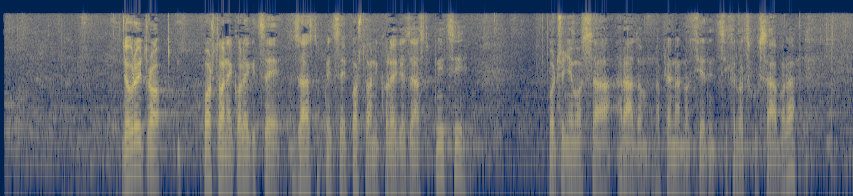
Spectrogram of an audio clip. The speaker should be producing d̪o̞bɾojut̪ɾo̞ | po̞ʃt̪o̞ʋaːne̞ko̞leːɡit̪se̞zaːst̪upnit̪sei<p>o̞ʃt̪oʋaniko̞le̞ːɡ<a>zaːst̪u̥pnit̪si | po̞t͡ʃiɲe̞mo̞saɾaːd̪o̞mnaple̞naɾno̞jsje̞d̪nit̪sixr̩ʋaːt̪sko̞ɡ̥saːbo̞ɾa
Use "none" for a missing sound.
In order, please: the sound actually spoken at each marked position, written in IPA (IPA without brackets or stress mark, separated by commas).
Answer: p, e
